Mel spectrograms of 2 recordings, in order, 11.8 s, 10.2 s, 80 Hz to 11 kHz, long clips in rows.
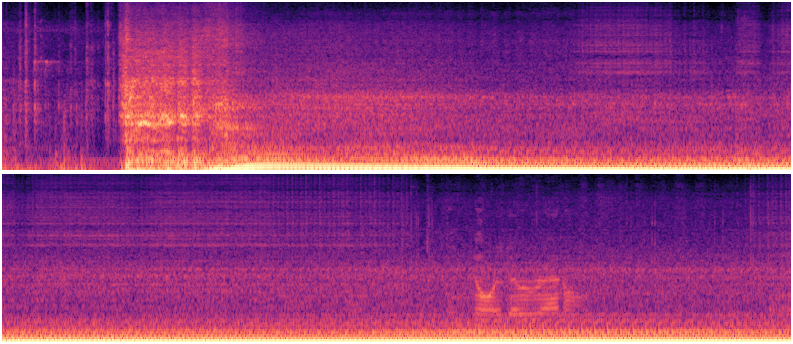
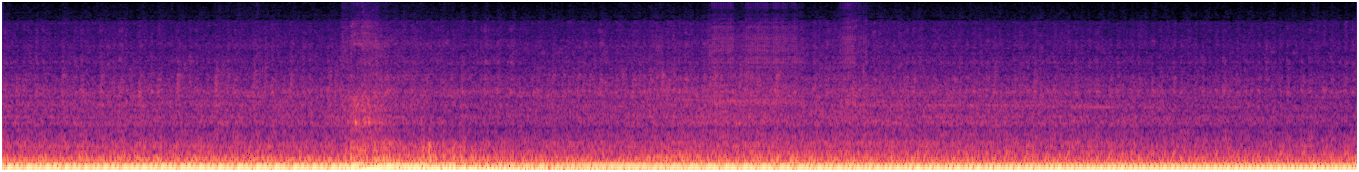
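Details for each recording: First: Ford 4.6L/5.0L/3.8L Mustang-type engine starting then holding a raised idle near 1500 rpm in neutral with an idle air control overspeed error, revs hanging between shifts; idle air control valve letting in too much air. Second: Ford 4.6L/5.0L/3.8L engine that previously idled at about 1500 rpm with an idle air control overspeed error, restarted after installing an IAC restrictor plate: a brief rev flare, then a smooth, steady, normal idle.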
